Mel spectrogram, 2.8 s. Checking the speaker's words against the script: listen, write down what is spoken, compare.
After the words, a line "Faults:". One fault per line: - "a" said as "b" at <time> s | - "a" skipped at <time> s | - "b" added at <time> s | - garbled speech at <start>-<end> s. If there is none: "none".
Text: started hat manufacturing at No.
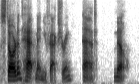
started hat manufacturing at No.
Faults:
none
